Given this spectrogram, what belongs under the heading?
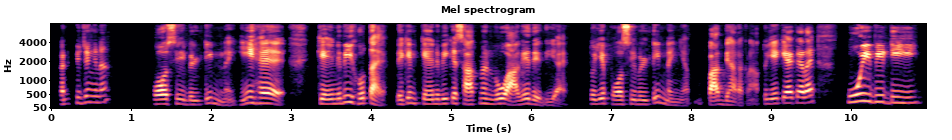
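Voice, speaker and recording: A male teacher with a Hindi accent giving a whiteboard lesson, explaining step by step and calling viewers brother, reading English statements slowly. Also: on the high side, a little mellow.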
